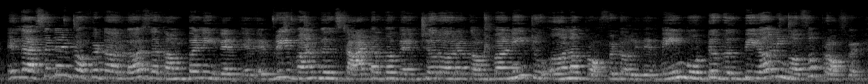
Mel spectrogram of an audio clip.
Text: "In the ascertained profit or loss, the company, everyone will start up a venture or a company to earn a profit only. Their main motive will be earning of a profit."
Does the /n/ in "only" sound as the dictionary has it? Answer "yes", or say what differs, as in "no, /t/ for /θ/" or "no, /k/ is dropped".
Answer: no, /n/ is dropped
